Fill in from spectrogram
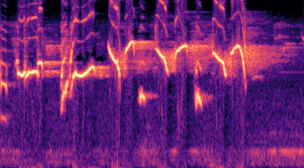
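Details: Short ngeplong phrase from an oriental magpie-robin, meant to make captive birds sing: a string of clear whistled notes, some sweeping up and some down, broken by quick chirps.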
